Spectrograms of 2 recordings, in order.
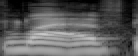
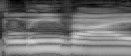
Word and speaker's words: Lev: Now, I'm assuming his name is pronounced Lev, because it's spelled L-E-V. – Yeah. – And I kept reading it as Levi in my head, so it's Lev.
